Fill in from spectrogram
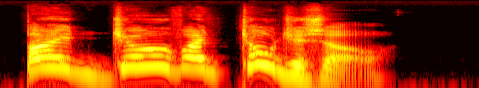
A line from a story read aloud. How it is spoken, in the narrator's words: cried the clerk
